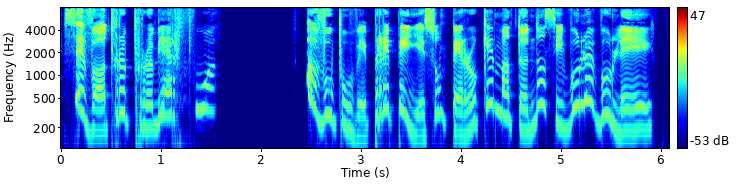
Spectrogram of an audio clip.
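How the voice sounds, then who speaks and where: A woman's voice: a little high, very animated, measured pace, darkish tone, breathy edge, no echo, studio quality, exaggerated voice. A woman doing a slick, playful shopkeeper. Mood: smooth persuasive. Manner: salesy, playful, drops foreign words. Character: smooth-talking male parrot-post shopkeeper. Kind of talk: audiobook character voice.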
